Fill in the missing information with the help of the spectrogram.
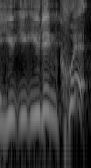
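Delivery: usual speaking voice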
